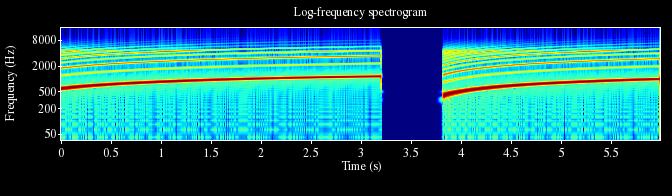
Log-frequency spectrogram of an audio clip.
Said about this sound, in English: The new system has a lot of other advantages. It can send out different tones. This one is for a tsunami alert.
